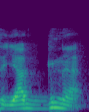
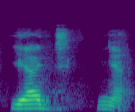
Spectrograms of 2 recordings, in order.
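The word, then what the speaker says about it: यज्ञ: It's no harm in repeating because many people pronounce it as yagna, G-N-A. Some people pronounce it as G-Y-A, yagya. These are regional derivations or morphing of that language. But pure Sanskrit is yajna.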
